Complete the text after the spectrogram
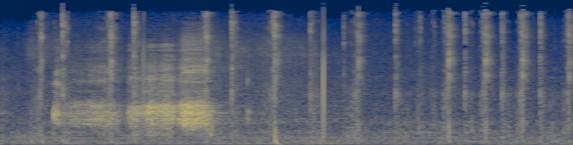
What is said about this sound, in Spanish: Ay, ¿qué vas a hacer con esas tijeras? Cortar la tela que cubre la quemadura.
